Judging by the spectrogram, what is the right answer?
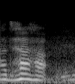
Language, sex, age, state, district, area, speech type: Sanskrit, female, 18-30, Karnataka, Chikkamagaluru, urban, read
